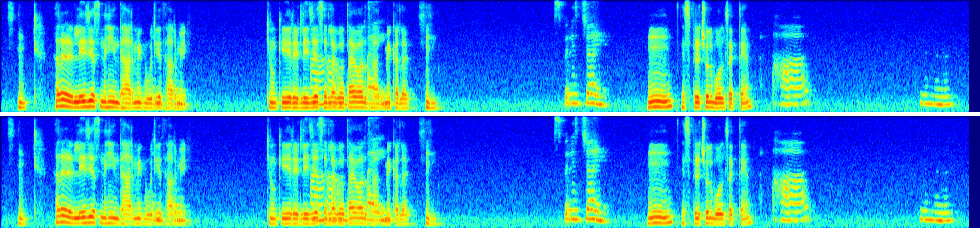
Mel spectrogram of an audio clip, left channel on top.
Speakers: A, on the left (about 40°); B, on the right (about 20°).
A: हम्म, अरे रिलीजियस नहीं धार्मिक बोलिए
B: बिल्कुल
A: धार्मिक क्योंकि रिलीजियस
B: हाँ
A: अलग
B: हाँ
A: होता है और धार्मिक
B: भाई
A: अलग हम्म
B: स्पिरिचुअल
A: हम्म स्पिरिचुअल बोल सकते हैं
B: हाँ हम्म,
